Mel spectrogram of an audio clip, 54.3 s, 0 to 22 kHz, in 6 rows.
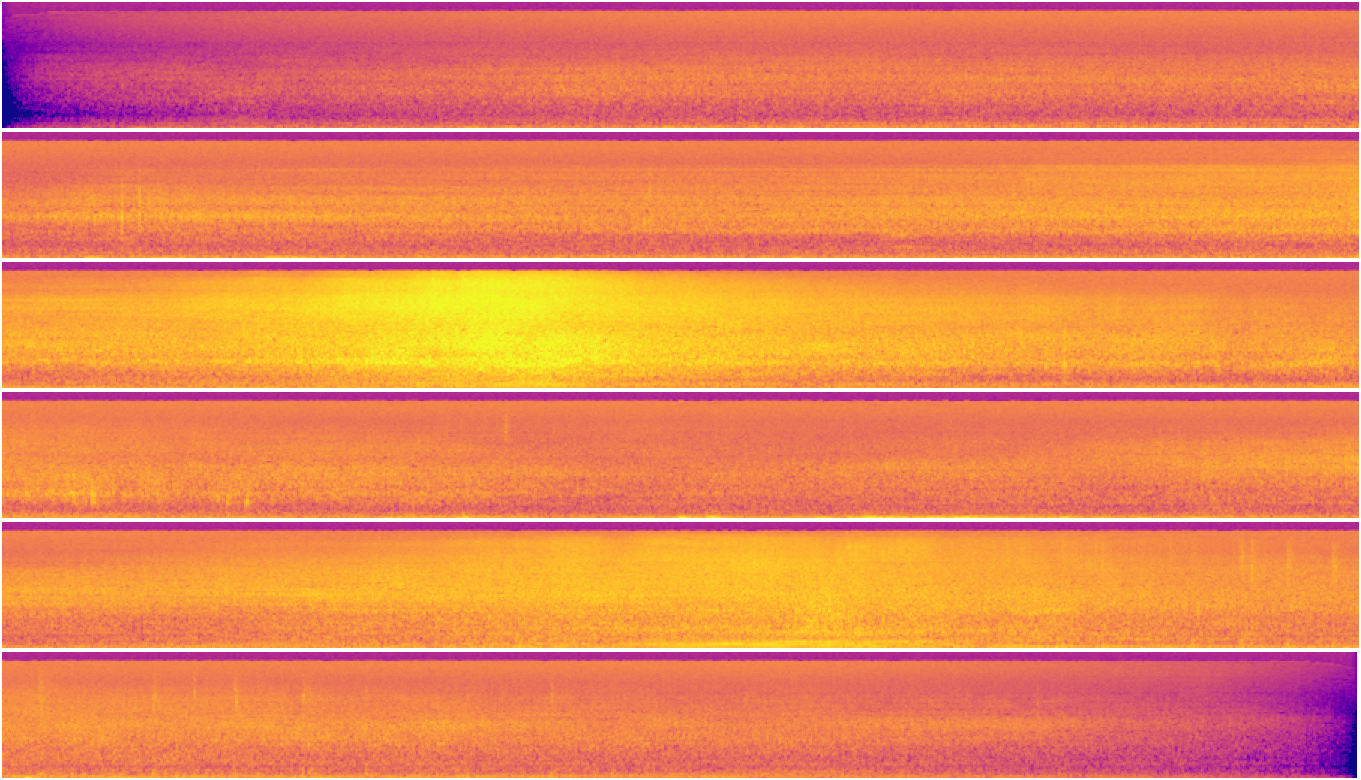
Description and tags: road and cars
one car pass the road at the night
recording in Turkey/Ankara/Umitköy 2008 /
baran gulesen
